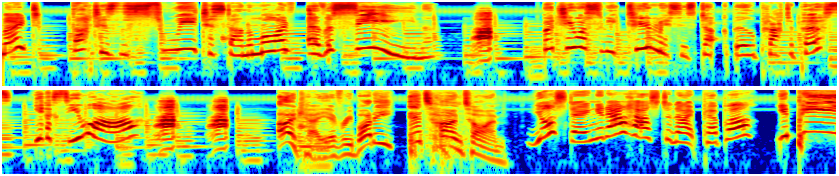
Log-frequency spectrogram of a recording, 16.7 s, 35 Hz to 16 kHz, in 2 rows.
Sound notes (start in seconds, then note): 4.7 quacks; 9.6 quacking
